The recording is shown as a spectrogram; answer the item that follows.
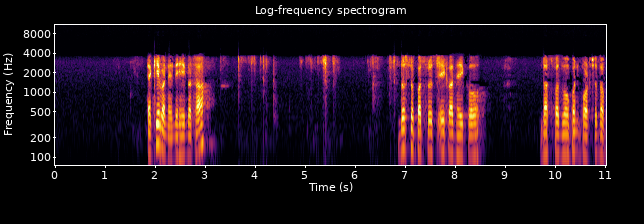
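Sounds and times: man speaking: 1.8s - 3.3s, 6.9s - 8.7s, 9.7s - 11.0s
paper pages turning: 3.6s - 7.2s.

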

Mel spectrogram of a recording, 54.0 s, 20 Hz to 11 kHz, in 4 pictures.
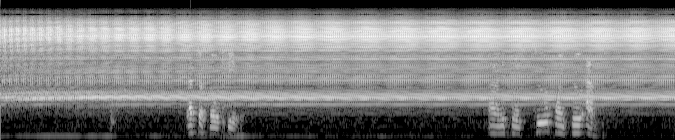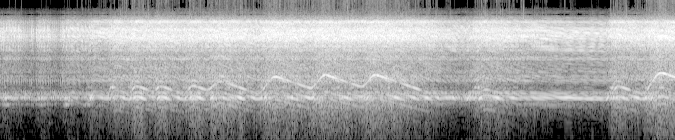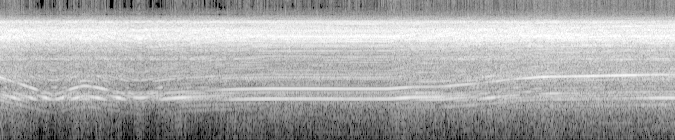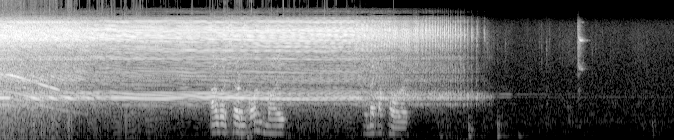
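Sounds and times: vacuum cleaner motor whining: 0.0s - 50.6s.

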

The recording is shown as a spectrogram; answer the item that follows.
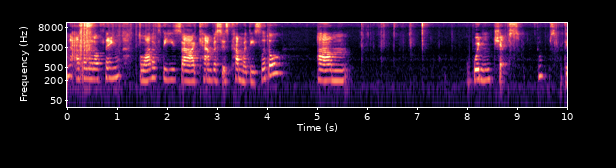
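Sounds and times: plastic bag crinkling: 5.8s - 7.2s.

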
